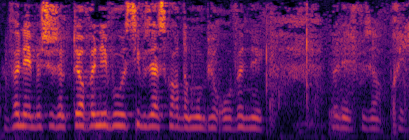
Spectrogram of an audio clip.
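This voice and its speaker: A man's voice: high voice, steady tone, loud music behind the voice, lightly acted. An actor playing a fussy, anxious man in a vintage French radio mystery, with a pleading manner. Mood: insistent. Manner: hurried, pleading. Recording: dull radio sound, loud crowd noise.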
